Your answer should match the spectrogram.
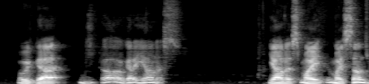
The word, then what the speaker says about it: Giannis: with names and I would always say it giannis and they'd be like hairy idiot it's Yanis so I I do say it correctly now I wish this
